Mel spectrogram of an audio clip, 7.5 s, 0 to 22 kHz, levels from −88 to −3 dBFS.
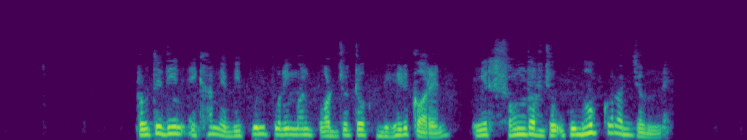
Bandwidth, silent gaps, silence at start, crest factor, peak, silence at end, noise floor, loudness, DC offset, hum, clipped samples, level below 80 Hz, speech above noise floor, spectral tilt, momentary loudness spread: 4.9 kHz; none; 1.35 s; 18 dB; -4 dBFS; 0.8 s; -87 dBFS; -20 LUFS; under 0.1%; none; under 0.1%; -60 dBFS; 68 dB; -11.5 dB/octave; 8 LU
